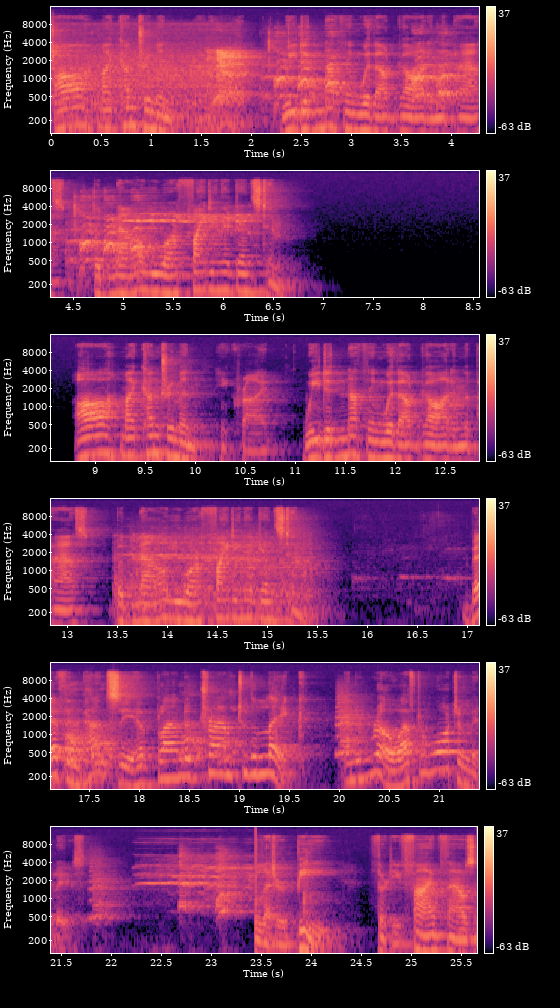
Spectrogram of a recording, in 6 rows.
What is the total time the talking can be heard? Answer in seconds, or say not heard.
20 s.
